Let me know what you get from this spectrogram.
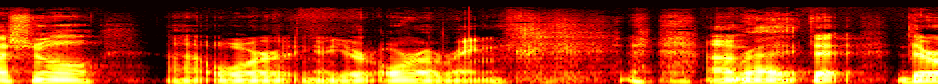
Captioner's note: laughs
